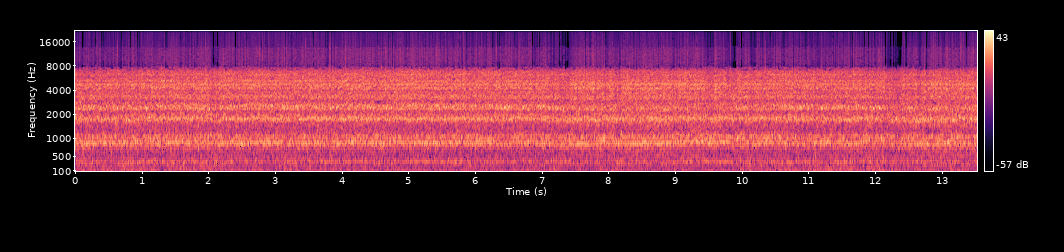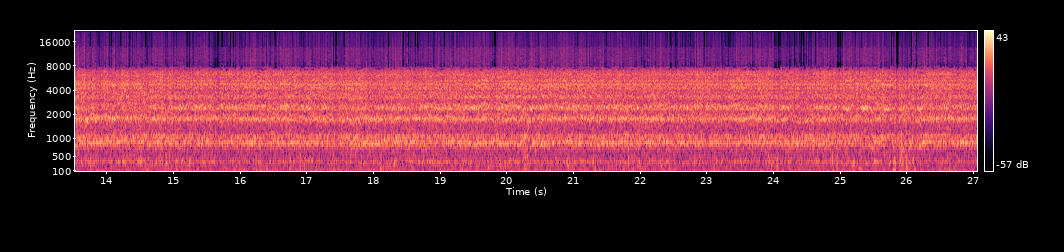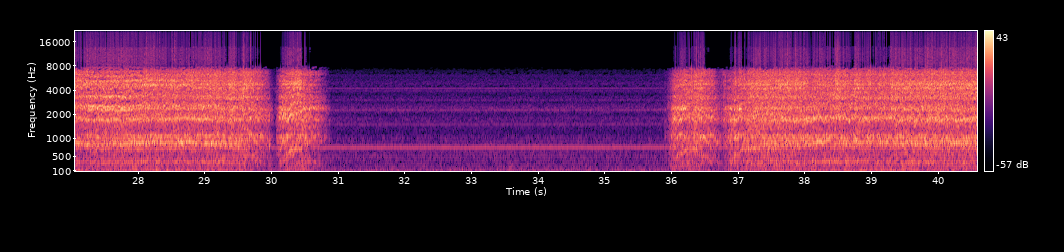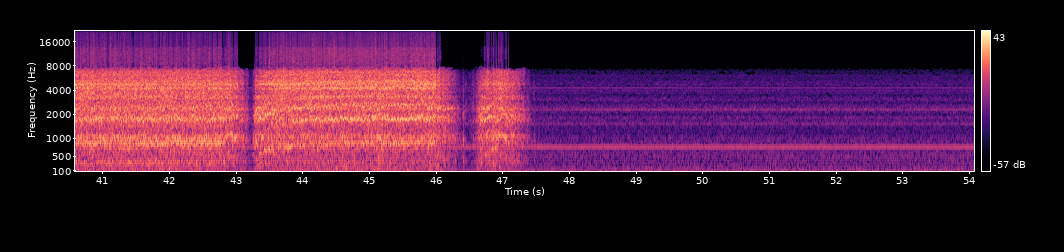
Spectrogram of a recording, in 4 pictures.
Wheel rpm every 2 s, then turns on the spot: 230, 230, 240, 230, 220, 230, 220, 230, 230, 230, 230, 230, 220, 230, 200, 40, 0, 0, 120, 220, 210, 150, 200, 60, 0, 0, 0.
none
